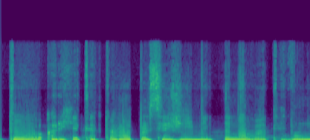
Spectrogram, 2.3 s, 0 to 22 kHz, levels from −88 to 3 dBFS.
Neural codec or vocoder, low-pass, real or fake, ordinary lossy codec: codec, 44.1 kHz, 2.6 kbps, SNAC; 14.4 kHz; fake; Opus, 32 kbps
